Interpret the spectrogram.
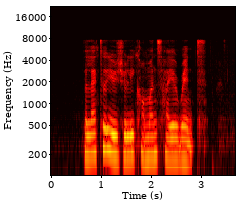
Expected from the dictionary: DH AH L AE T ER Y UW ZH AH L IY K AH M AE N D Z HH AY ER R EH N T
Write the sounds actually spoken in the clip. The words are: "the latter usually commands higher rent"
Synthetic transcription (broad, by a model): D AH L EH T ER Y UW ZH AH L IY K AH M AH N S HH AY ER R EH N T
